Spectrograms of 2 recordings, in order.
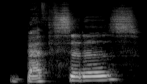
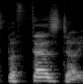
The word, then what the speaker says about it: Bethesda: Bethas. It's Bethesda, you Betha.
